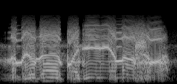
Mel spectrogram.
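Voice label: Speech Sound Russian Common Allied Flight Messages loud; member down; DCS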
